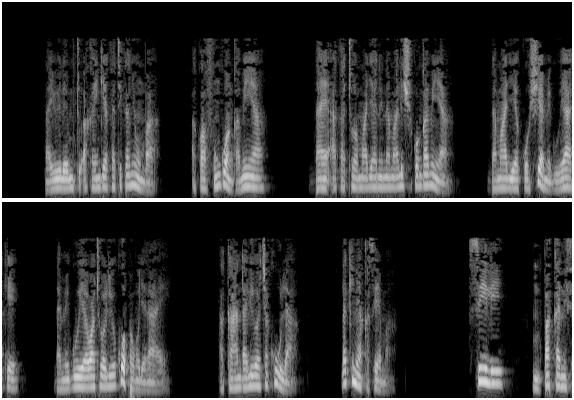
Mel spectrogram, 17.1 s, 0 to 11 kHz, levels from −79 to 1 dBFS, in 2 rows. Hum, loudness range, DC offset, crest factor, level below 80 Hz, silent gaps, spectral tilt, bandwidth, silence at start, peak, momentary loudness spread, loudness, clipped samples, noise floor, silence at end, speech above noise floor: none; 3 LU; under 0.1%; 22 dB; -54 dBFS; none; -6 dB/octave; 6.6 kHz; 0.65 s; -2 dBFS; 13 LU; -22 LUFS; under 0.1%; under -90 dBFS; 0 s; over 69 dB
